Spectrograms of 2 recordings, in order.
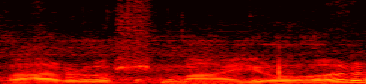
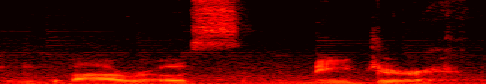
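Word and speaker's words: Városmajor: So now I'm at Baros Mayor. If you're trying to Google it, it's pron or it's spelled like varos major.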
